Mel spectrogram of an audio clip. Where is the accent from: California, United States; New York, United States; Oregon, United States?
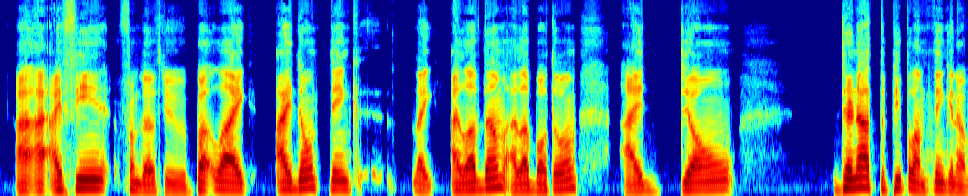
New York, United States; I'm from New York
